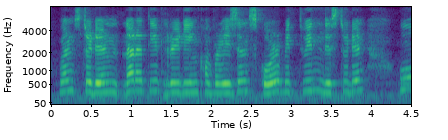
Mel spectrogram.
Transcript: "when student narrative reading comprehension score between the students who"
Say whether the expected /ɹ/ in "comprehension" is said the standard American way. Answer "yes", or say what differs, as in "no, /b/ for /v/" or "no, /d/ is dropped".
no, /ɹ/ is dropped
